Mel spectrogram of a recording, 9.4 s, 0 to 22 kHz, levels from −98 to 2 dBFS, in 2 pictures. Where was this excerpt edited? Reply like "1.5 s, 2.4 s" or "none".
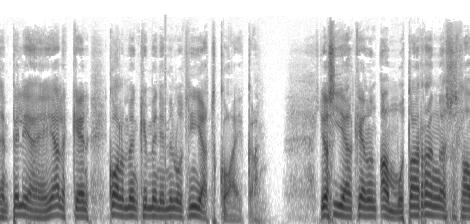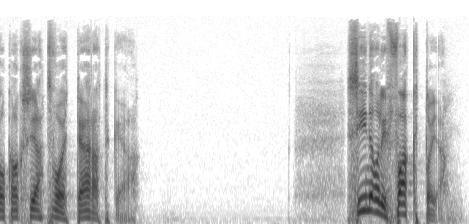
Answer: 1.1 s, 3.3 s, 3.8 s, 5.2 s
